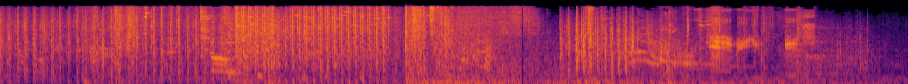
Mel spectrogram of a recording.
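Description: Gunfire rattles in rapid, loud bursts.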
